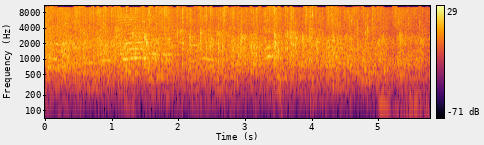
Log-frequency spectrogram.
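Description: Sustained applause from an audience, a dense steady patter of many hands clapping at fairly even loudness for several seconds, with faint crowd murmur mixed in.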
